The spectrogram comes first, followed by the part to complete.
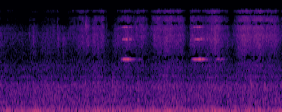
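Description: Paint roller on an extension pole being worked over a wall: a faint rolling rub with a few short, high squeaks about a second apart in the second half.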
